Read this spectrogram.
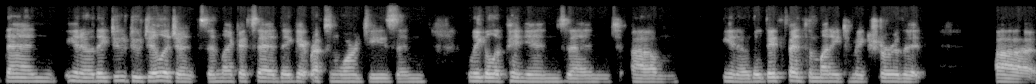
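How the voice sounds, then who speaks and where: A woman's voice: deep voice, a little mellow, dull audio. A woman attorney answering audience questions in a conversational way, with frequent fillers and restarts. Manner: hesitant, many fillers and restarts. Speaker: guest attorney.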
